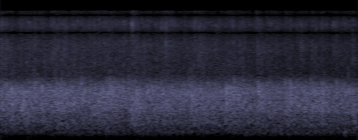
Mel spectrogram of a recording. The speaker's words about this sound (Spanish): La razón por cual muchos aplauden es porque Cristo hizo eso en sus vidas. Esa es la razón por cual aplaudimos.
